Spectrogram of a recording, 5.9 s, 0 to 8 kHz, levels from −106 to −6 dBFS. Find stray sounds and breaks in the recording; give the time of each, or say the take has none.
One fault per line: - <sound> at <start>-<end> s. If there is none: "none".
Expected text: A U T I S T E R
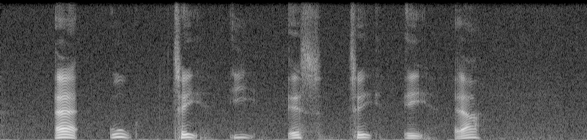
none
